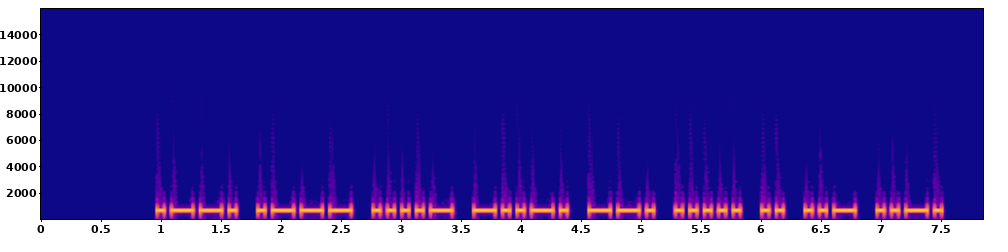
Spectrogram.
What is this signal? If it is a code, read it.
Morse code, heard as a keyed tone, about 20 wpm, 700 Hz. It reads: PJ4/G5IUF
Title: Difficult Call Signs 20wpm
